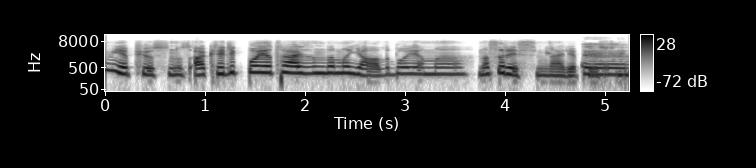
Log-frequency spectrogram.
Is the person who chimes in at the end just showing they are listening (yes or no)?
no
